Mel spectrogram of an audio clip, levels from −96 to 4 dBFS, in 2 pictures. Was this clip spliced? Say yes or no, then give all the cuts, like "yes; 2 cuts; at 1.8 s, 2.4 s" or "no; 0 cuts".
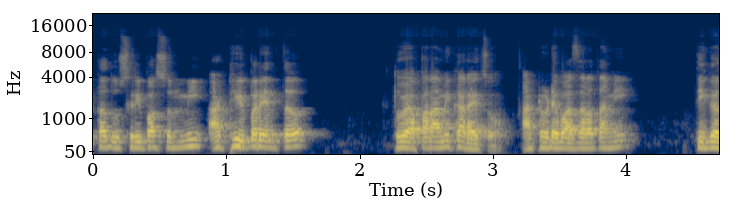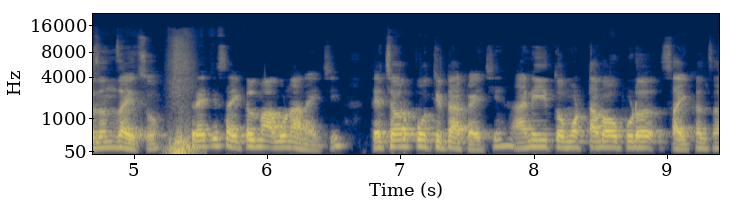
yes; 1 cut; at 5.3 s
